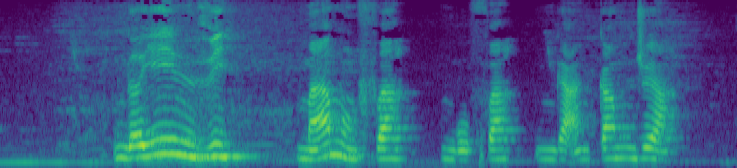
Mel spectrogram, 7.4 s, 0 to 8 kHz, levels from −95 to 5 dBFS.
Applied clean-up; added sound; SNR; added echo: none; none; none; none.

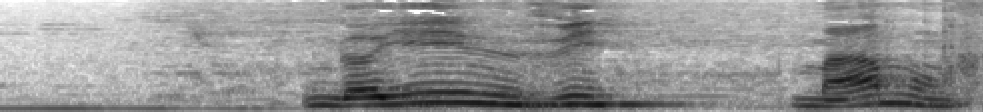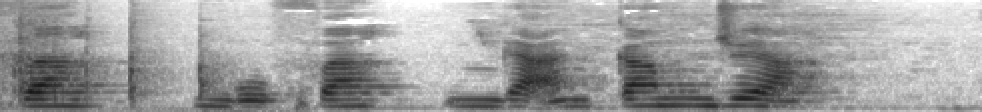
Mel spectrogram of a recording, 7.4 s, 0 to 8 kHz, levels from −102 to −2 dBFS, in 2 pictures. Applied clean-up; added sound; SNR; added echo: none; Cutlery, silverware; 17 dB; none.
